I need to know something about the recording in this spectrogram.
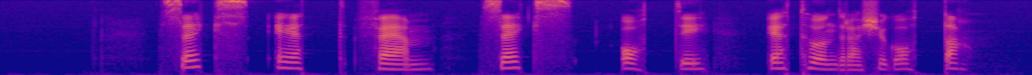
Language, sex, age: Swedish, female, 49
